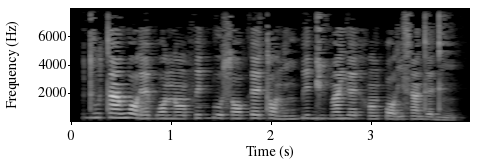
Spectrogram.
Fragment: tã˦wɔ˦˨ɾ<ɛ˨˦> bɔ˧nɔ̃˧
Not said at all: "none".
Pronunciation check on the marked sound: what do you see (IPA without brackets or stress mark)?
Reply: ɛ˨˦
